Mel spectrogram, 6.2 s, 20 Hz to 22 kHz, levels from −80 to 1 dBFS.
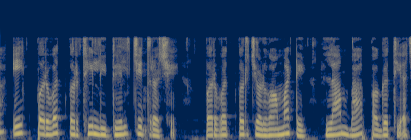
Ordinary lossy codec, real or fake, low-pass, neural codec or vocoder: none; real; 7.2 kHz; none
